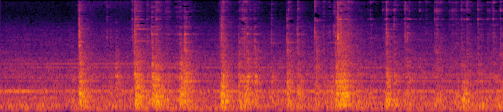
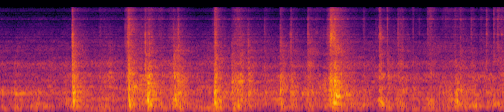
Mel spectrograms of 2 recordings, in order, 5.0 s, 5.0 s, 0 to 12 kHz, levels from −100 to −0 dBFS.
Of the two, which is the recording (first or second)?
first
